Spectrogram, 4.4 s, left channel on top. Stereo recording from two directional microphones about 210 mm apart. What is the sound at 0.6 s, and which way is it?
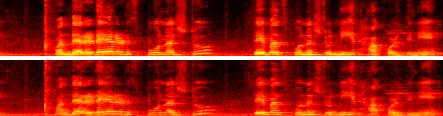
A woman's voice, 50° left (ahead or behind).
